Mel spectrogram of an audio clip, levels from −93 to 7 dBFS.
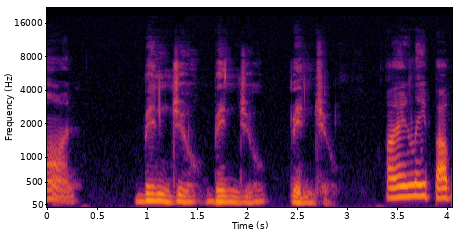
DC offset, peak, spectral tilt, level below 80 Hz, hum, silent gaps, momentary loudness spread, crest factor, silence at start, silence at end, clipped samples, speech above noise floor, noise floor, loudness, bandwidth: under 0.1%; -8 dBFS; -6.5 dB/octave; -58 dBFS; none; none; 15 LU; 18 dB; 0 s; 0 s; under 0.1%; 41 dB; -64 dBFS; -24 LUFS; 12 kHz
